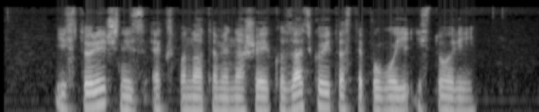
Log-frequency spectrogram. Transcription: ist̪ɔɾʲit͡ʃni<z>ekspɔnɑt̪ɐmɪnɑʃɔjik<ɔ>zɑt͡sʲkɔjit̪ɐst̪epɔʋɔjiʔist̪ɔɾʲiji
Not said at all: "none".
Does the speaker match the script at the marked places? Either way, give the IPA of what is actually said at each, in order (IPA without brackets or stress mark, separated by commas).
z, ɔ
